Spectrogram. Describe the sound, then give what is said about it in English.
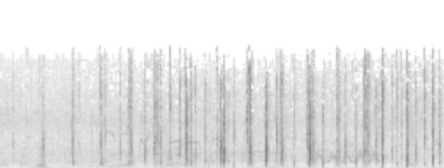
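Racehorses with riders gallop past in a bunch, a rapid, irregular drumming of hooves that grows denser and louder as the pack sweeps by, with faint voices murmuring underneath at the start. “The leading riders drew level with where we were.”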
